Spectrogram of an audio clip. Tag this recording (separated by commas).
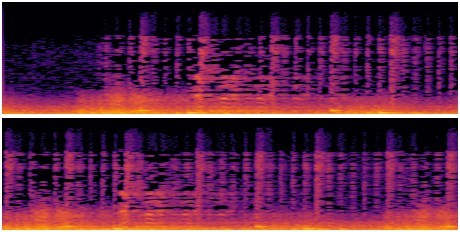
Music, House music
